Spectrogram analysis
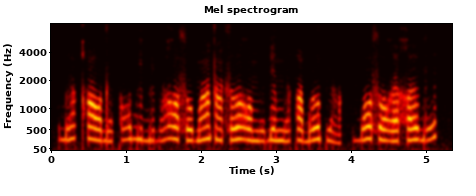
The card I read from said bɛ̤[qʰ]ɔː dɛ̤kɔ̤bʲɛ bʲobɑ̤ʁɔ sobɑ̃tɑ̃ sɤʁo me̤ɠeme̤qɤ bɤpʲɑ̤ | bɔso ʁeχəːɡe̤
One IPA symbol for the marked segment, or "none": qʰ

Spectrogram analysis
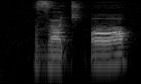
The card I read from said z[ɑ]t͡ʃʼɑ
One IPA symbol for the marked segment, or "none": a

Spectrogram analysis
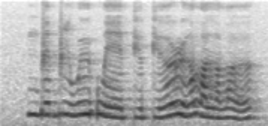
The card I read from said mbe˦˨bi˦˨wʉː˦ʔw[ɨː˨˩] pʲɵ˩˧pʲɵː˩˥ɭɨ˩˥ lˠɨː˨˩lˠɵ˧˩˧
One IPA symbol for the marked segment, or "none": eː˨˩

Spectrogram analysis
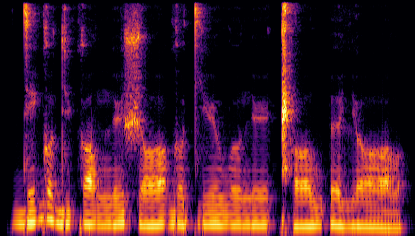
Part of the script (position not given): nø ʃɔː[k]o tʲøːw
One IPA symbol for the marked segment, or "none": ɡ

